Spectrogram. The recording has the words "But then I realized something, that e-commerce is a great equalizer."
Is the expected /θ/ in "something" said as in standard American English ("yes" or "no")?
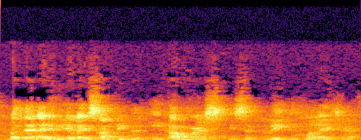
no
